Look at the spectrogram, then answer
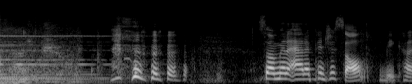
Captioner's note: laughs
